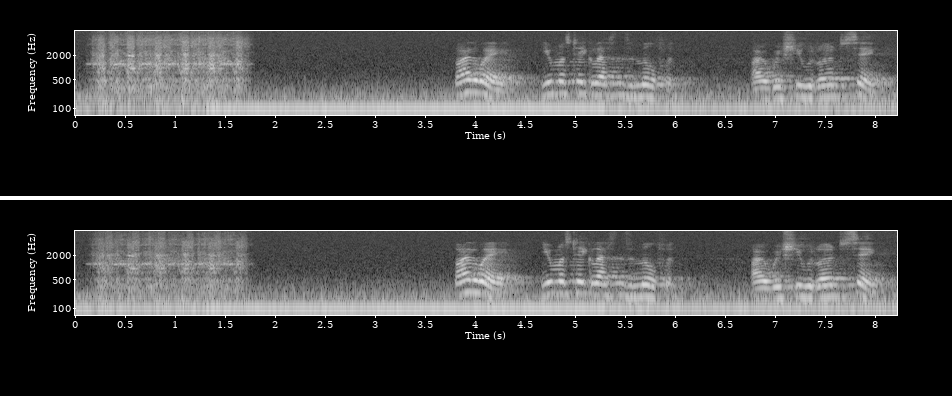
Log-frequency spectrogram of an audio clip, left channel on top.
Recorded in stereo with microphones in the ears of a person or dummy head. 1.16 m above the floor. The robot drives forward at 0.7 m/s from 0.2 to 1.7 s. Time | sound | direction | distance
3.8 | a woman speaking | 30° right (ahead or behind) | 3.5 m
